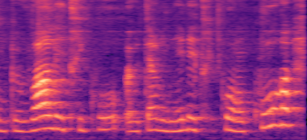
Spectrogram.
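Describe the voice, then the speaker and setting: High-pitched for a woman, her voice shows ordinary pitch variation. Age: 20s. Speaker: knitting vlogger. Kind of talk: casual video podcast monologue. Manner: hesitant, many filler sounds.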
